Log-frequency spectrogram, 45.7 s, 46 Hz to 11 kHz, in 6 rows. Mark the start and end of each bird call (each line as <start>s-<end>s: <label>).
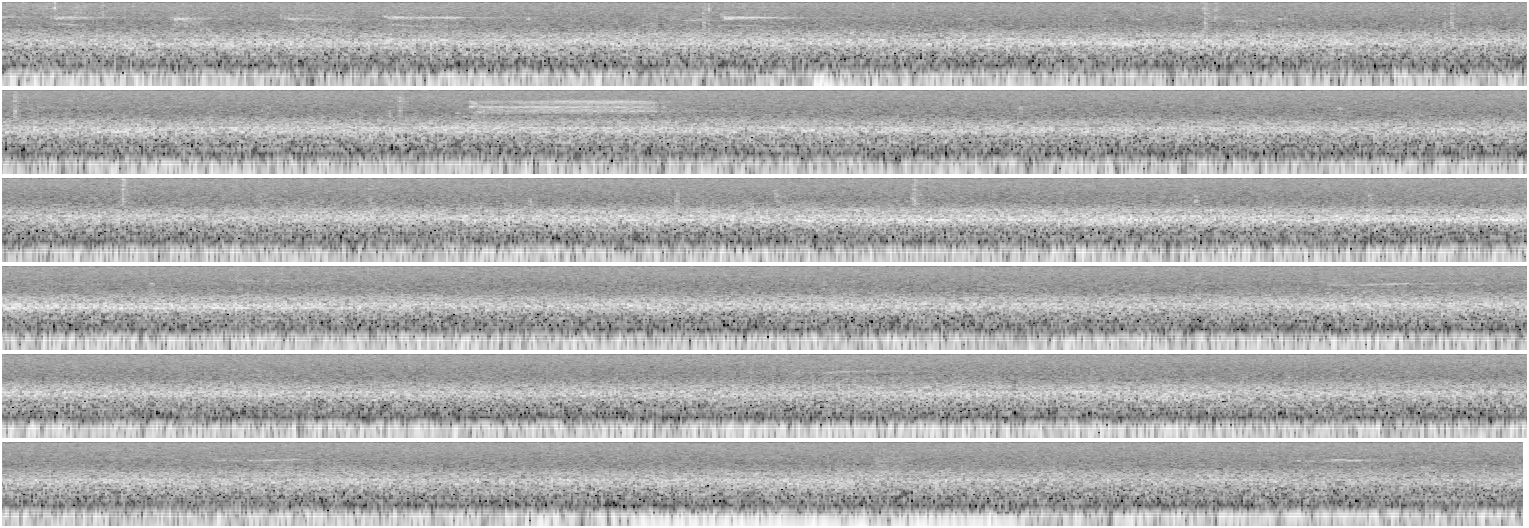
0.0s-4.0s: unidentified bird
9.8s-11.2s: unidentified bird
34.5s-34.9s: unidentified bird
44.3s-45.2s: unidentified bird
